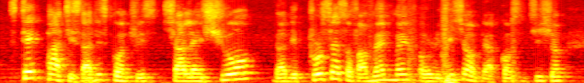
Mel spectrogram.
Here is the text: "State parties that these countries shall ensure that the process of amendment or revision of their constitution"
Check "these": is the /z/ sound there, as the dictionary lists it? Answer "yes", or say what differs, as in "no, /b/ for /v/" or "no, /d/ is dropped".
no, /s/ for /z/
